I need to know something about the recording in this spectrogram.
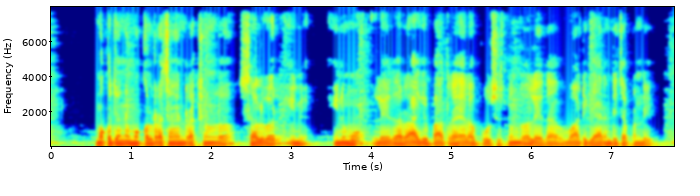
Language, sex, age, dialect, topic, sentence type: Telugu, male, 18-24, Utterandhra, agriculture, question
